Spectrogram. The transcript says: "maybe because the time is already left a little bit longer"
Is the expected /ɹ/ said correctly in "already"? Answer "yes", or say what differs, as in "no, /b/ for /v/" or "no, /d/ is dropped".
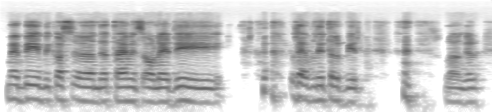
no, /l/ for /ɹ/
